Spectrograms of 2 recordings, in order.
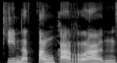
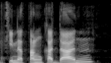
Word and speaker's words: kinatangkaran: Kinatangkaran si Jonathan. We don't say kinatangkadan si Jonathan. We say kinatangkaran si Jonathan. In this case, the D becomes a rhotic R.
